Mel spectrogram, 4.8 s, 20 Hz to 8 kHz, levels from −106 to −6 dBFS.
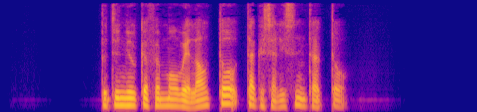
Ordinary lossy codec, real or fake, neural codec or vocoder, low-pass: MP3, 48 kbps; fake; codec, 16 kHz in and 24 kHz out, 0.4 kbps, LongCat-Audio-Codec, two codebook decoder; 7.2 kHz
